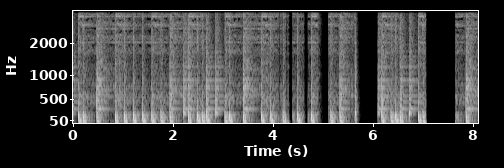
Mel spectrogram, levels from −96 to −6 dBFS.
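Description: From 4.0 to 4.71 s the sound stutters: ten short repeated stalls where the receiver stretched the last bit of audio, the longest about 84 ms, adding roughly a quarter second in total. That's packets arriving late and the jitter buffer running dry over and over, so nothing's lost but it drags.

Then come three call audio freezes: 4.89 to 5.11 s, 5.64 to 6.10 s, and 7.04 to 7.65 s. Each is a fading hold that goes silent (about 0.1, 0.34 and 0.55 s of silence), then the audio picks up where it left off, likely because packets were held up in transit. Throughout, nothing reaches above 4 kHz, which fits G.711 A-law on the call path.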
